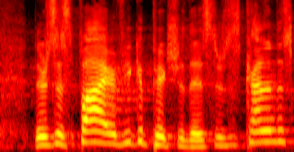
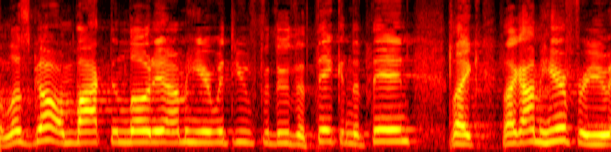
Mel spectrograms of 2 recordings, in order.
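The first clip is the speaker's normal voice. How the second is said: high, cocky bravado; boastful Peter; 6 semitones higher than usual. Acted. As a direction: swagger like an overconfident disciple. Peter boasts loyalty to Jesus.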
